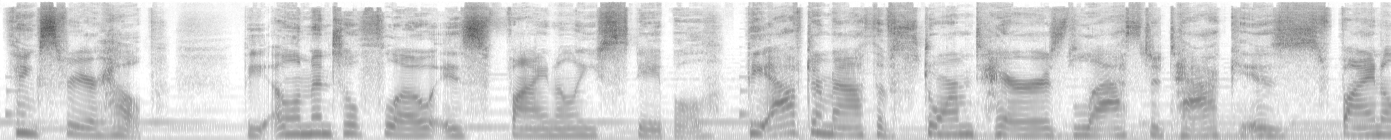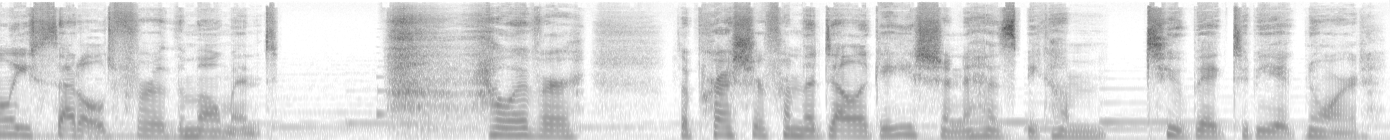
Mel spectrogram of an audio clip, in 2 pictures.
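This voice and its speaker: A woman's voice: fairly low pitch, normal speed, natural voice. An actress playing an earnest young woman knight commander in a video game, speaking formally and seriously. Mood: grave, measured. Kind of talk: scripted video game voice acting. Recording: game music behind the voice.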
